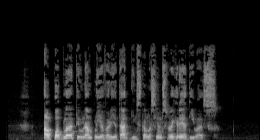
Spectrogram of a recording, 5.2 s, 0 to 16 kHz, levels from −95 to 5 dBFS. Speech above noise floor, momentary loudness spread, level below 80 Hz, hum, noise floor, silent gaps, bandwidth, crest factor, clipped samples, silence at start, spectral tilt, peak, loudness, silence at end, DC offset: 55 dB; 14 LU; -72 dBFS; none; -77 dBFS; none; 11 kHz; 22 dB; under 0.1%; 0.9 s; -4.5 dB/octave; -2 dBFS; -22 LUFS; 0.9 s; under 0.1%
